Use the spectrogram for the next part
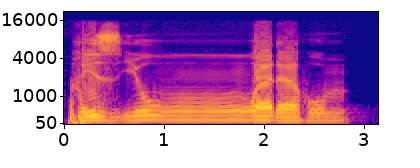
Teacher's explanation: Masuk kan di sini ada tanwin berfal yun ketemu dengan wau. Maka cara membacanya masukkan tanwin kepada huruf wau. Tidak lagi hizyun walahum tapi langsung wau.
